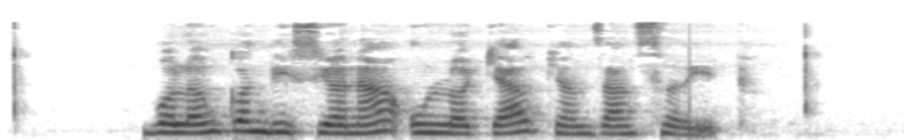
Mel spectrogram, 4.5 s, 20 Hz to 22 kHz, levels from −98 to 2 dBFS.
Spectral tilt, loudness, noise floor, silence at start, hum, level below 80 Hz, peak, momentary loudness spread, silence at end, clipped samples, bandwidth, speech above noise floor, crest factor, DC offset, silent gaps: -3.5 dB/octave; -30 LUFS; -86 dBFS; 0.7 s; none; -76 dBFS; -16 dBFS; 16 LU; 0.8 s; under 0.1%; 12 kHz; 57 dB; 16 dB; under 0.1%; none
